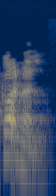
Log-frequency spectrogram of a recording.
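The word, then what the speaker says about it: colonel: लिफनंट आणि दुसरा शब्द आहे कनल सी एल एन एल कनल American प्रशन आहे कलोल किवा म्हणतात त्या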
